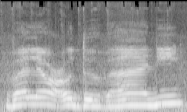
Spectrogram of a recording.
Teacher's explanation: دال کے اوپر قلقلہ ہو رہا ہے اور عین کے تلفظ کا خاص خیال رکھنا ہے، نون سے نی کو بھی لمبا نہیں کرنا.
